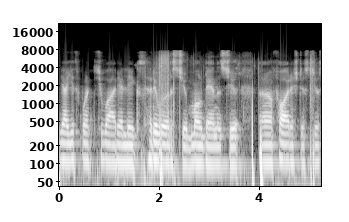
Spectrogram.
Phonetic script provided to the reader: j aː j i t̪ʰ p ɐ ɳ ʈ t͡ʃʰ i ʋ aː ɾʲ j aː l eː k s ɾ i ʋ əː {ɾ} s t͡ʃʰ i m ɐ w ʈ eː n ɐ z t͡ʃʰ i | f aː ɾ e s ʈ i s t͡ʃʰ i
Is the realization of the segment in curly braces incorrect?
no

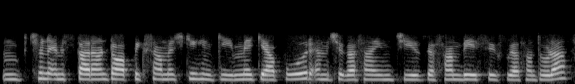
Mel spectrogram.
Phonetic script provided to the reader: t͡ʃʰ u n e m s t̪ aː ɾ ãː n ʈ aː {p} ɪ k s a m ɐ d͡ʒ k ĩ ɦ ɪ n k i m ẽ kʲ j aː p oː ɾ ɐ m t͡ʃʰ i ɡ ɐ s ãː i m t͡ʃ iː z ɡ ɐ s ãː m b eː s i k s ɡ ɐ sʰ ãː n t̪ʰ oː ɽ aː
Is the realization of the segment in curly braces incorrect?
no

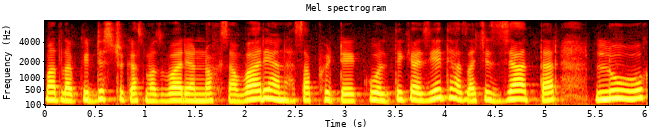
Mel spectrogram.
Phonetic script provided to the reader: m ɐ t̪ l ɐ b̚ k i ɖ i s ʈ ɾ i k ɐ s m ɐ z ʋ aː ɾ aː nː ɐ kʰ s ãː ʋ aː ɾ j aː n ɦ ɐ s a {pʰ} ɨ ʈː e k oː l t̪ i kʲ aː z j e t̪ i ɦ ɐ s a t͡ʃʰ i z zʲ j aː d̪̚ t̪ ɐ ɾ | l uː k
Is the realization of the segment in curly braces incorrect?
no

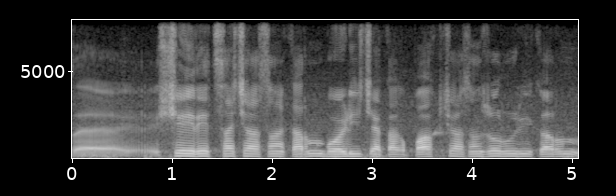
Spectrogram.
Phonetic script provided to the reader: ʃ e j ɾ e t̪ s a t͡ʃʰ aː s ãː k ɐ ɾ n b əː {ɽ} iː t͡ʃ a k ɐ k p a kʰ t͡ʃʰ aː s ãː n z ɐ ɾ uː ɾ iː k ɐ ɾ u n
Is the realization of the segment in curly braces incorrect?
no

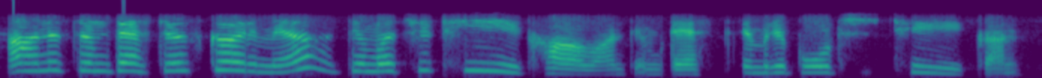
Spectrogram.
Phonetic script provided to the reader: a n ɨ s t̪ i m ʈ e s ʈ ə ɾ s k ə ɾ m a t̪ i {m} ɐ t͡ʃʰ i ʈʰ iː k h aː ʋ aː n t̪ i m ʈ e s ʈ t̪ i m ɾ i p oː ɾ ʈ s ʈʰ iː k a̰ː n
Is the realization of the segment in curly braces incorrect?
no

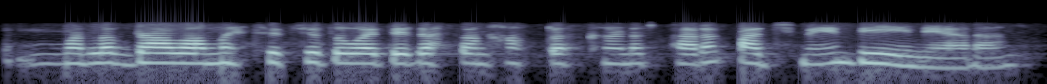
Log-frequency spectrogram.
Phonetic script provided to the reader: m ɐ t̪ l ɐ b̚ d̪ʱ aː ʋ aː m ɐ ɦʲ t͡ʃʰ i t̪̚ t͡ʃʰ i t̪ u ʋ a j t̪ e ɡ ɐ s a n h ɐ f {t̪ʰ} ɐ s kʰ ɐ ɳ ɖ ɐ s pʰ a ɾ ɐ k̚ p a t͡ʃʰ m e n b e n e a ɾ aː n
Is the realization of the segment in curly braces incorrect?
yes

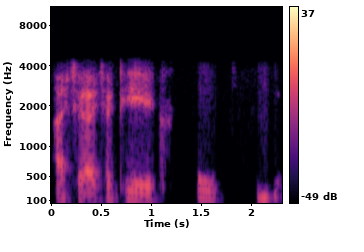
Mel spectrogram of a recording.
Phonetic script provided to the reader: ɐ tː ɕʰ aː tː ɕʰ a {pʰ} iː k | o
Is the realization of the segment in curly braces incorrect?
yes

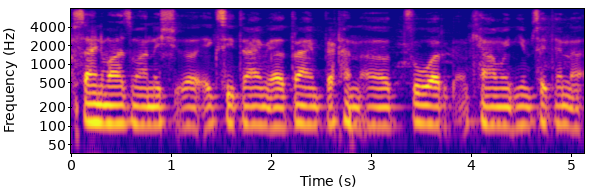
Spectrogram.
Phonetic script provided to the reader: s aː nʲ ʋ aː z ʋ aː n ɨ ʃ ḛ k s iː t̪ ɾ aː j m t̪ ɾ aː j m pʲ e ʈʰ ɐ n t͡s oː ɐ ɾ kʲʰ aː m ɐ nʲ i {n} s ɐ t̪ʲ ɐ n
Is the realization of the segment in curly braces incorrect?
yes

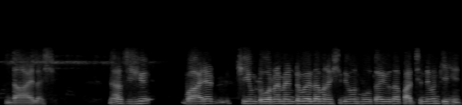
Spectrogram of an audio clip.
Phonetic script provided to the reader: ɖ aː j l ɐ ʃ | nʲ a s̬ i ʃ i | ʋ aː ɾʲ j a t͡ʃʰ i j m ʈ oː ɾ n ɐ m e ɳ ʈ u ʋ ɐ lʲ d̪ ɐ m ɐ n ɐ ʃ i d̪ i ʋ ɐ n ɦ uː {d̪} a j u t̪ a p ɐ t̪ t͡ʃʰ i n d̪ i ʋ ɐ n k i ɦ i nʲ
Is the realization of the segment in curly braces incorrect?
yes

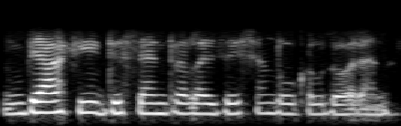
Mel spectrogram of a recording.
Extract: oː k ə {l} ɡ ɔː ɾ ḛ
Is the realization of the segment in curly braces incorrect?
no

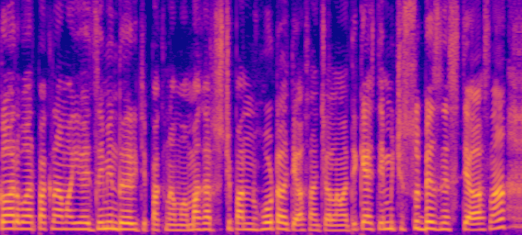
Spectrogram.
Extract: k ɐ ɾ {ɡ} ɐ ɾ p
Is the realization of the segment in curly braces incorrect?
yes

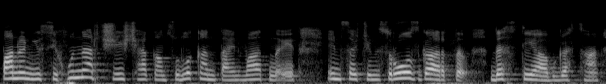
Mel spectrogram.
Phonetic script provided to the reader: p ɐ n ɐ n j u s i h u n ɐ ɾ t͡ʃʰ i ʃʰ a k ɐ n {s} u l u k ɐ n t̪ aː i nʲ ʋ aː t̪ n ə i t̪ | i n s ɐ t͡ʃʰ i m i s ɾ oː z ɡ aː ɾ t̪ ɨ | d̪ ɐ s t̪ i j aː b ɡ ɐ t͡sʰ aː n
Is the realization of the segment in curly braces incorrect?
no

